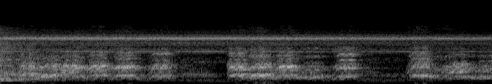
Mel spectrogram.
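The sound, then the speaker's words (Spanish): A dog barks repeatedly in the distance, a series of muffled, evenly spaced woofs over a steady background hiss, faint rather than close. “A lo lejos, un perro.”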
